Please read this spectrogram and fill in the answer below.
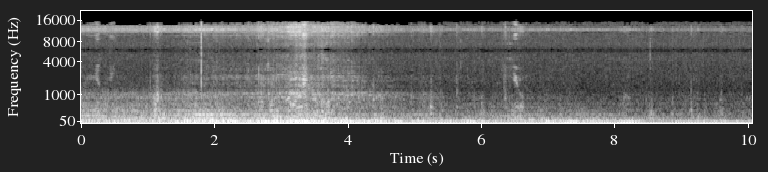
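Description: A car's engine and tyre noise heard inside the cabin as a steady low rumble. It eases off a little near the end as the car brakes hard to a crawl.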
